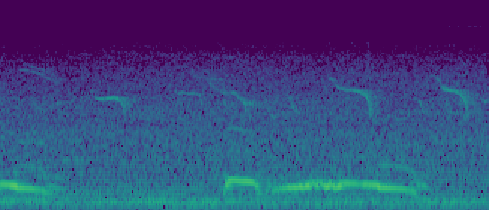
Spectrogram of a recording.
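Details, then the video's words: Ring-necked dove call: the tail of one coo, then a sharp short note leading into a long, smooth, level coo, with soft high bird chirps in the distance. "Ring neck Dove Calling"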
